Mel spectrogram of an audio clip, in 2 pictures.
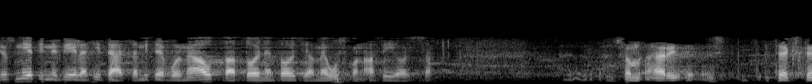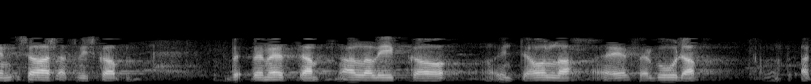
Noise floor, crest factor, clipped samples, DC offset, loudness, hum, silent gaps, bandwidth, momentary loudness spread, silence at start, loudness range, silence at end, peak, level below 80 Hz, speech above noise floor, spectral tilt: -48 dBFS; 20 dB; under 0.1%; under 0.1%; -22 LUFS; none; none; 3.9 kHz; 20 LU; 0 s; 7 LU; 0 s; -2 dBFS; under -90 dBFS; 26 dB; -7.5 dB/octave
